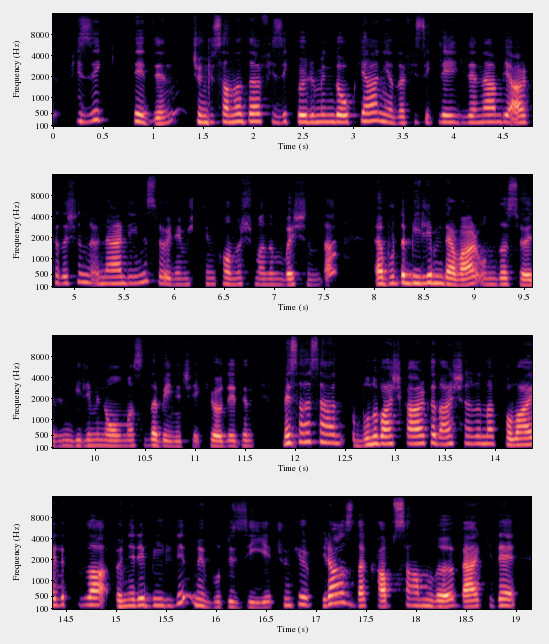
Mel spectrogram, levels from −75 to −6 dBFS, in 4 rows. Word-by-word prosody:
fizik 285 +4 -7 0.2
dedin, 220 -1 0 0.2
çünkü 215 -2 -1
sana 230 +2 +1
da 240 0 +4
fizik 235 0 -11
bölümünde 225 0 +3
okuyan 250 +4 +2
ya 205 -4 -4
da 195 - -3
fizikle 215 +2 -3
ilgilenen 215 +2 -1
bir 225 - +3
arkadaşının 215 +3 -2
önerdiğini 210 +4 -3
söylemiştin 185 -6 -9
konuşmanın 180 -2 -7
başında. 175 -1 -3 0.5
E, 200 0 +5
burada 220 +2 +4
bilim 220 0 +2
de 180 -3 +6
var, 170 - +7
onu 180 0 -7
da 190 0 0
söyledin, 165 -2 -1
bilimin 175 +1 -7
olması 170 +1 -3
da 185 -2 +3
beni 155 -2 -5
çekiyor 160 +1 -1
dedin. 165 +1 -5 0.3
Mesela 270 +4 +2
sen 265 -3 -1
bunu 200 +8 +1
başka 230 0 +4
arkadaşlarına 235 -1 +1
kolaylıkla 220 +1 +2
önerebildin 200 +4 -2
mi 195 -8 -4
bu 160 - -11
diziyi? 155 0 -6
Çünkü 225 +4 -4
biraz 265 +2 +2
da 195 - +3
kapsamlı, 185 0 +2
belki 185 +2 +4
de, 205 -1 +2
210 Hz, 150 wpm, -24 LUFS, 180-230 Hz, 0.5 s, var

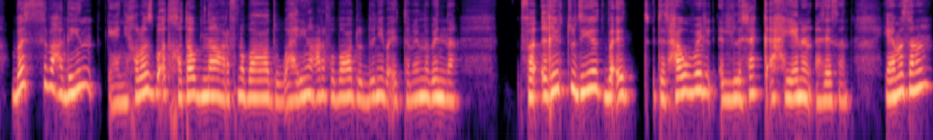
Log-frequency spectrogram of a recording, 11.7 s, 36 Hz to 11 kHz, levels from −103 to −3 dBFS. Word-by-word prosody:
بس 340 +7 -1
بعدين 300 +2 +1 0.2
يعني 170 +2 -6
خلاص 245 +7 +1
بقى 245 - -2
اتخطبنا، 225 0 +1
عرَفنا 205 +2 -2
بعض، 210 -1 -1
وأهالينا 195 +5 -2
عرَفوا 215 0 -4
بعض، 210 +1 -1
والدنيا 205 +4 -2
بقِت 190 -1 -10
تمام 200 +2 -3
ما 220 - +3
بيننا. 205 -2 +1 0.8
فغِيرته 265 +7 +2
دِيَّة 275 +4 +4
بقت 230 +2 +1 0.3
تتحوَّل 255 +6 +1
لشَك 205 +6 -2
أحيانًا، 210 0 +1
أساسًا 185 +1 -5 0.5
يعني 215 +3 +4
مثلًا، 290 +6 +2
220 Hz, 130 wpm, -22 LUFS, 205-255 Hz, 0.8 s, دِيَّة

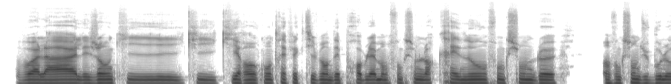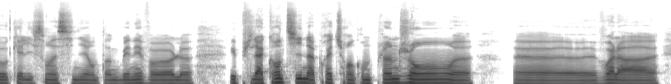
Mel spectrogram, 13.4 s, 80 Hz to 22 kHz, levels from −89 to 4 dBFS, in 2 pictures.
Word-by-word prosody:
Voilà 120 +1 +4
les 120 0 0
gens, 125 +2 +2
qui 115 -2 -3
qui 115 -2 -5
qui 125 +2 -2
rencontrent 120 +1 -1
effectivement 120 0 -2
des 115 +1 0
problèmes 120 -1 0
en 115 - -2
fonction 125 +2 -6
de 120 - +2
leurs 115 0 -1
créneaux, 120 -1 +1
en 125 0 +2
fonction 125 0 -2
de 115 0 +2 0.4
en 120 - -2
fonction 120 +2 -2
du 120 -1 -2
boulot 125 0 +1
auquel 120 +1 -4
ils 120 - -5
sont 115 +1 -5
assignés 115 +1 -2
en 110 - -3
tant 115 +2 -6
que 110 - -5
bénévole, 115 -2 -1 0.4
et 125 - +1
puis, 120 +1 -8
la 120 -1 +6
cantine 140 0 +3
après, 125 +2 +1
tu 125 - -9
rencontres 115 0 -2
plein 125 0 +2
de 130 - +5
gens, 125 -1 +5
heu, 110 -1 0 0.4
heu, 105 -1 -2
voilà 110 -2 +1
120 Hz, 190 wpm, -24 LUFS, 115-125 Hz, 0.4 s, la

